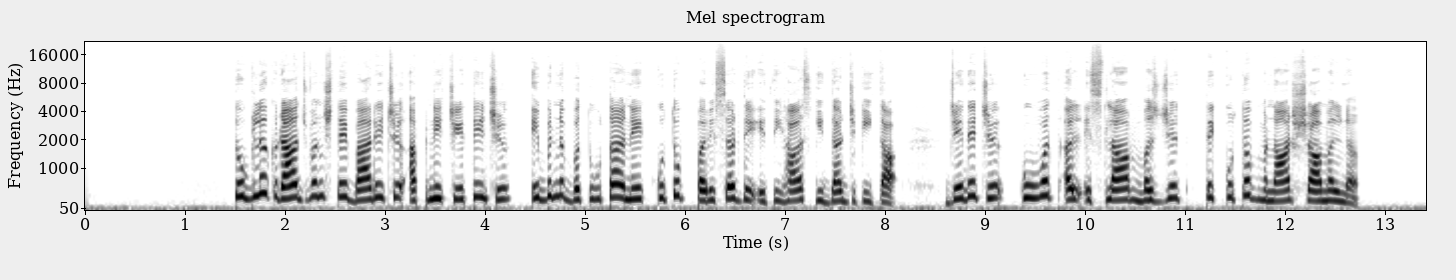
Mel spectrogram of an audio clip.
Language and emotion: Dogri, neutral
